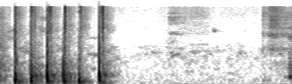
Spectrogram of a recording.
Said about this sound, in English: Knock on wood. Hold on. Let me get some wood.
